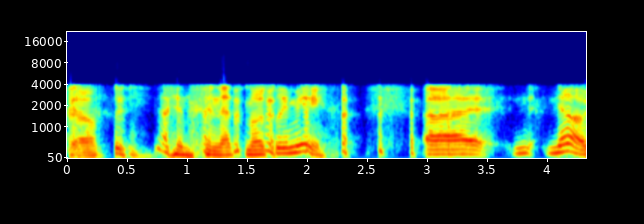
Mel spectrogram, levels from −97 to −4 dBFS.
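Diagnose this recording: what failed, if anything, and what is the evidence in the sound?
The failure is at the codec stage: the speech went through the AMR narrowband mobile codec at a low rate, and the heavy buzzy, synthetic quality fits a mode around 5.9 kbps. Throughout, nothing above 4 kHz survives, and the voice sounds rebuilt from a vocal-tract model with sparse pulse excitation.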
